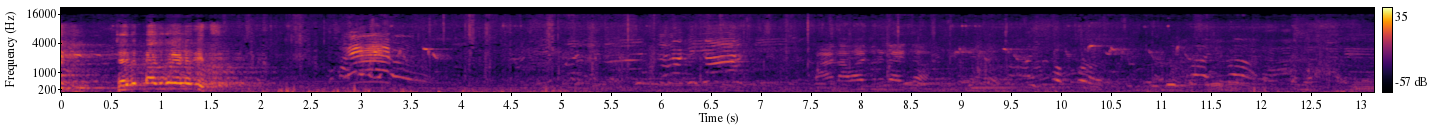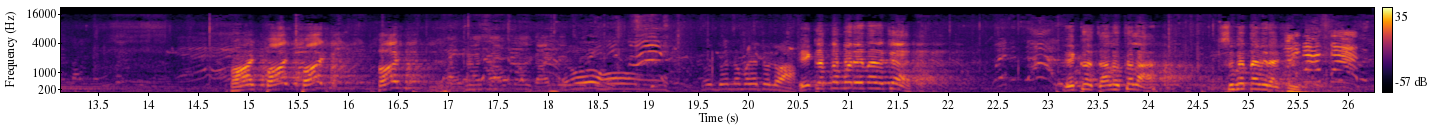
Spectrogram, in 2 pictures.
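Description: A group of women sing a folk song outdoors.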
